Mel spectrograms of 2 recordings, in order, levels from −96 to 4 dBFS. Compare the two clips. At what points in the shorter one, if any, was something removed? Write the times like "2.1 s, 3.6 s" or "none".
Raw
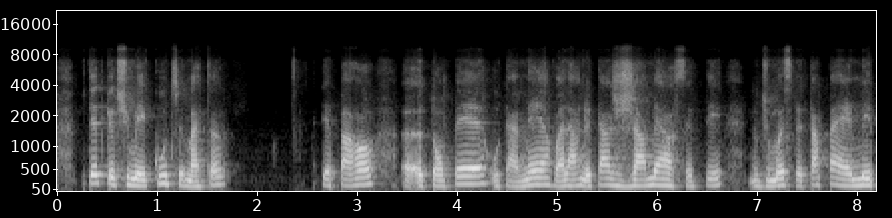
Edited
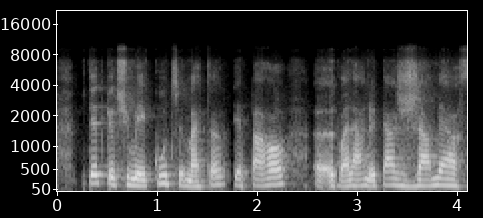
1.7 s, 2.8 s

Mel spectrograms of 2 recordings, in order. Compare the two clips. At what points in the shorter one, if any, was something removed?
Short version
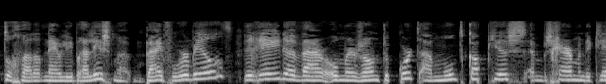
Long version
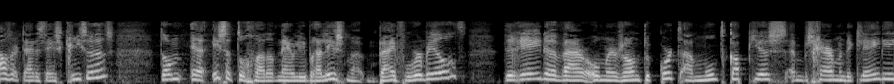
2.4 s

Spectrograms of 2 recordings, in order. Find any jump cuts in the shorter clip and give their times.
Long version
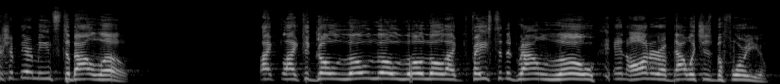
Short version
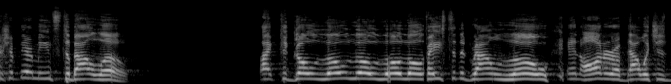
2.8 s, 4.2 s

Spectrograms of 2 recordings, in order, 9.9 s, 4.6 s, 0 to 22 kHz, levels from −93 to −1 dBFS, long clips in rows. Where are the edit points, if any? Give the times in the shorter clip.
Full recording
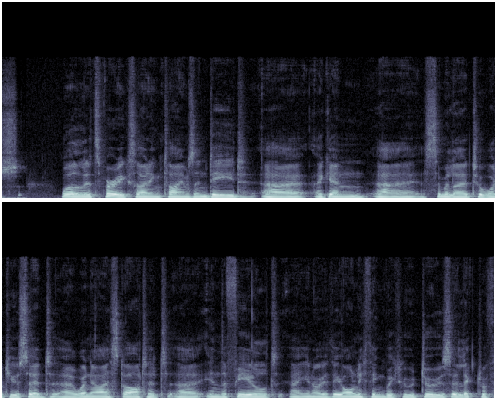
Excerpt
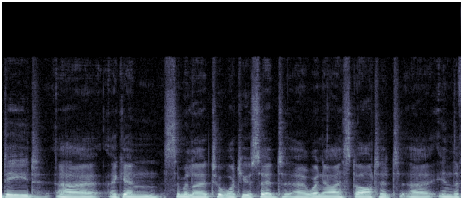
1.6 s

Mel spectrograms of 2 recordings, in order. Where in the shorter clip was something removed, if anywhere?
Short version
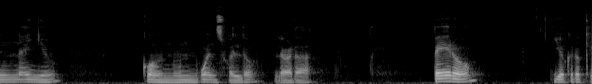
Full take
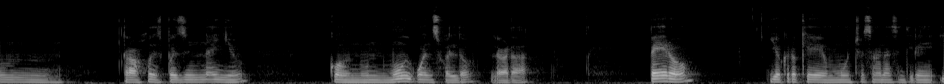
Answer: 1.9 s

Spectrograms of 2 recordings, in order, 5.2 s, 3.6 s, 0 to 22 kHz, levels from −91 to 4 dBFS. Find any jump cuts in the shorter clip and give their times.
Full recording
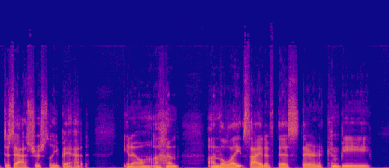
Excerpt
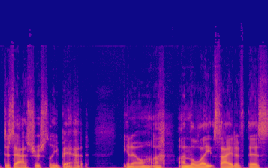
2.2 s

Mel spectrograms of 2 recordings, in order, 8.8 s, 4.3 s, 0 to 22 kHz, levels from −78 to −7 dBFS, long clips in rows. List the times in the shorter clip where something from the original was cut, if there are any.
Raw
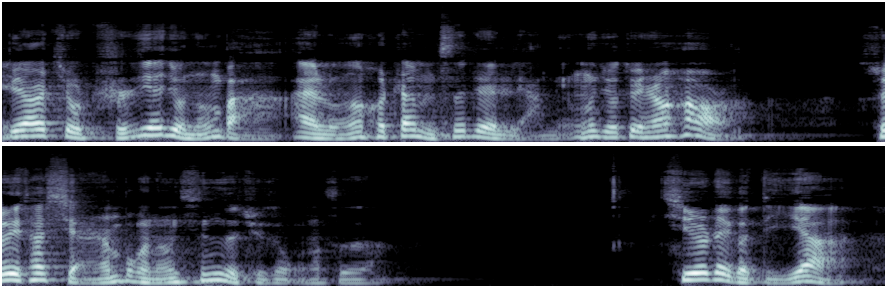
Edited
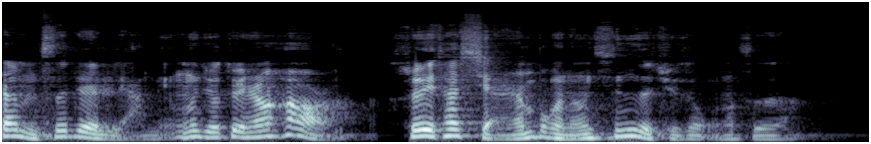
1.9 s

